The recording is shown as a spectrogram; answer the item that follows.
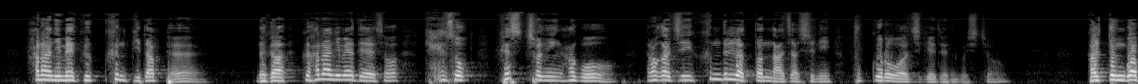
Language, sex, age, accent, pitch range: Korean, male, 40-59, native, 120-175 Hz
